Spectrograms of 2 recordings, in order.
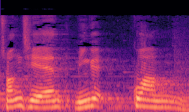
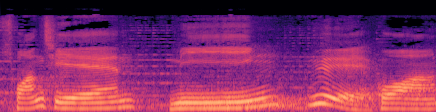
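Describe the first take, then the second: First: It is read flatly without those word groupings. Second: It is read in groups with 明 set apart. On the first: The speaker calls it wrong. "你不要说床前明月光，好了，好难听啊" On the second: The speaker calls it right. "那个明字生动在这边啊"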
